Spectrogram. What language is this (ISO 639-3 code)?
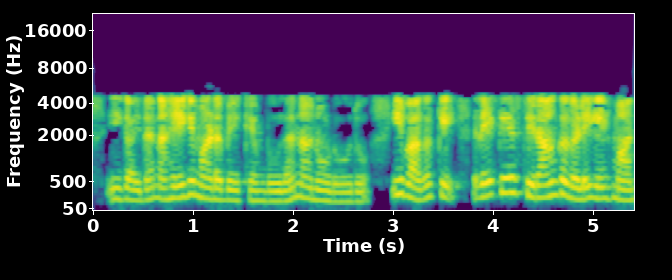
kan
